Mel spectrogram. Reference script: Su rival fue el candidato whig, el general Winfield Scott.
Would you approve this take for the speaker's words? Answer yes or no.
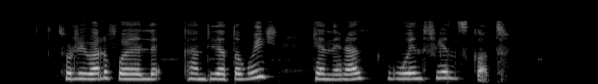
no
